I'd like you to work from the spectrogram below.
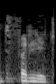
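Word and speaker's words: Frljić: I pronounce it Ferlic, so it's Ferlic.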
